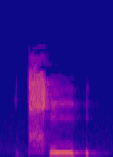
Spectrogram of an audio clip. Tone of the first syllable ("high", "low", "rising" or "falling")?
falling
